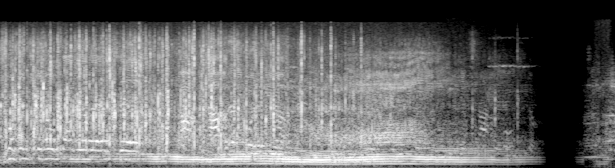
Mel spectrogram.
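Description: A rally car engine idles and revs loudly close by.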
